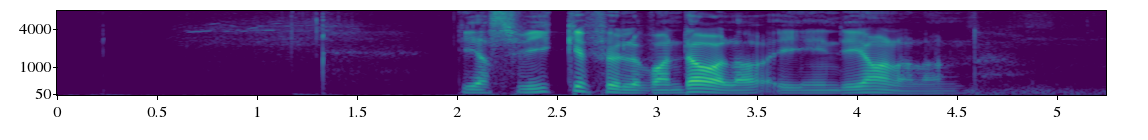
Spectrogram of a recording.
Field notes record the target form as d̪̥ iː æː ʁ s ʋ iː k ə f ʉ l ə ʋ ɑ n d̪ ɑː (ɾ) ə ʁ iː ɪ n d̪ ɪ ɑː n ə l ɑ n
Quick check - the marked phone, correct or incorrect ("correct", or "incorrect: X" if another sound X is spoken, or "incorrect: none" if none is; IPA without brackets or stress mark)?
incorrect: l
